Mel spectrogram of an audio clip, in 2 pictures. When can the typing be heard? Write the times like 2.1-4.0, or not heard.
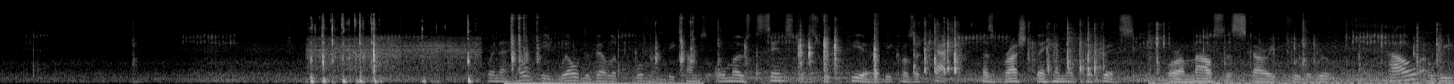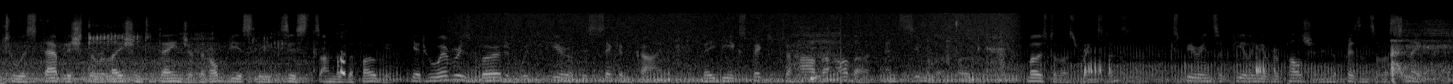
3.0-14.6.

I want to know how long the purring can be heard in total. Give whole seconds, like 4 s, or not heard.
29 s.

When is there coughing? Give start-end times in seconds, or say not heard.
not heard.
